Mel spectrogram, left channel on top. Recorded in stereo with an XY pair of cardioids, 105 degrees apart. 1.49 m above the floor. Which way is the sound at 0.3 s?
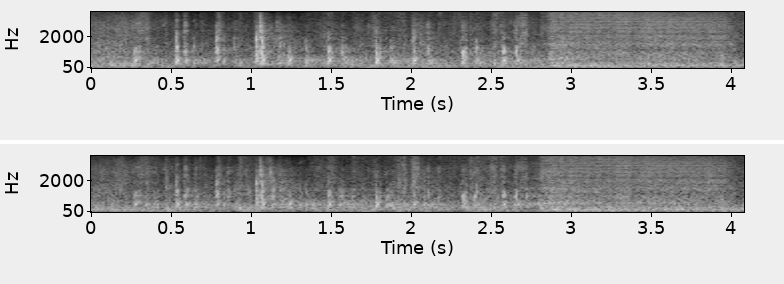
50° left.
